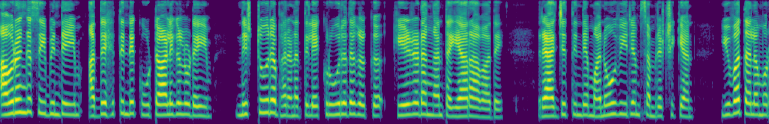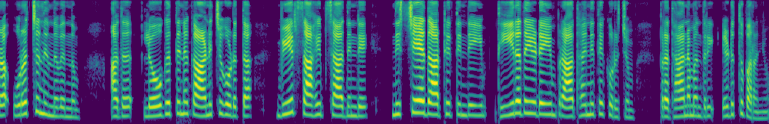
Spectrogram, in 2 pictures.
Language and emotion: Malayalam, neutral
